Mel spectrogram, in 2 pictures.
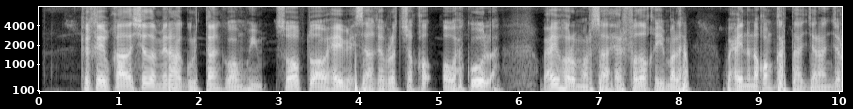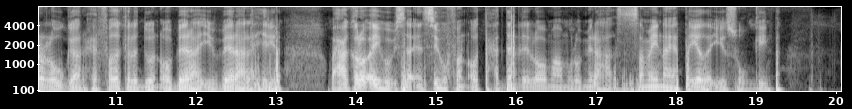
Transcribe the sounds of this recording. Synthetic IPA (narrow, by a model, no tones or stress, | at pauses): kʰɐqɑjbqɑːðɐʃɐðɐmɪɾɐɦɐɡʊɾɪt̪ʰaːŋkʰɐwɑːmʊɦiːm | sɐβɐb̚t̪ʰʊɐwɑħɑjbɪħsaːqɪbrɐd̪ʃɑqɔɔːwɑħkʰʊɔːlʔɐ̰h | wɑħɑjɦɔrmɐrsaːħɪrfɐðɔqiːmɐlɛ | wɑħɑjnɐnɔqɔŋkʰɐrt̪ʰaːt͡ʃɐɾaːnt͡ʃɐɾɐlɐɣʊɡaːɾɔħɪrfɐðɔkʰɐlɐd̪ʊwɐnɔ̰ːbɛːɾɐɦɐḭjɔbɛːɾɐɦɐlɐħɪɾḭːɾɐ̰wɑħɑːkʰɐlɔːʔɛjɦʊβɪsa̰ːʔɪnsɪɦʊfɐnʔɔ̰ːt̪ʰɑħd̪ɐrlɛlɔːmaːmʊlɔmɪɾɐɦɐsɐmɛjnɐːjɐt̪ʰɐjɐðɐ̰ʔḭjɔsuːqɡɛjnt̪ʰɐ̥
